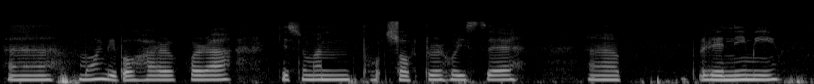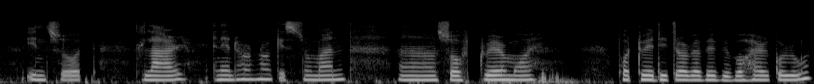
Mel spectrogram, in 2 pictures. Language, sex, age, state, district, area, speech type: Assamese, female, 18-30, Assam, Lakhimpur, rural, spontaneous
